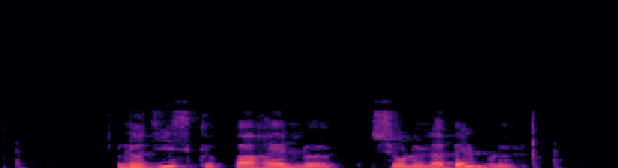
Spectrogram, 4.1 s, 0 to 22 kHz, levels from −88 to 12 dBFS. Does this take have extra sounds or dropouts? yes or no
no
